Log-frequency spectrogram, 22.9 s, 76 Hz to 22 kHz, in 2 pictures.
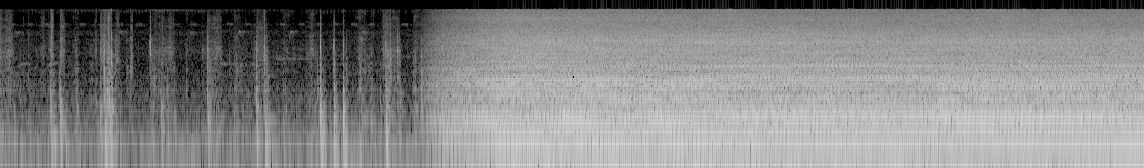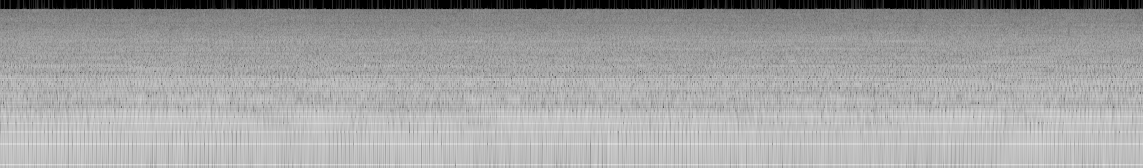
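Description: A few faint clicks as the ABC reservoir filter is seated by hand. Then, about four seconds in, the Mercedes S65's twin-turbo V12 engine comes in, running steadily at an even pitch.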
